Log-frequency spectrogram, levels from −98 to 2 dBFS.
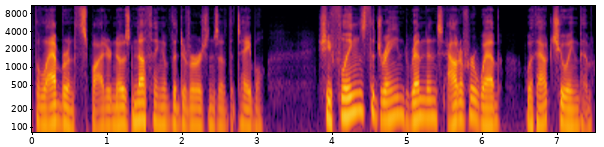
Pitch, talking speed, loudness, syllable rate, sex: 120 Hz, 185 wpm, -21 LUFS, 5.3 syllables/s, male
